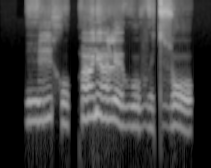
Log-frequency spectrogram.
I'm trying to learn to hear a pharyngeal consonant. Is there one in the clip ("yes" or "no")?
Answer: no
